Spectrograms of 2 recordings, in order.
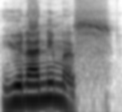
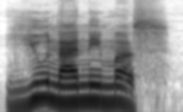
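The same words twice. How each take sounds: First: Said in the usual way. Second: "यूनानिमस" said very slowly with the y glide stressed; stretched "यूनानिमस". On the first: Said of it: "जैसे मैं बोलता हूँ". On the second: Shown as a demonstration. Teacher slowing the word for students. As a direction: draw it out to show the y sound. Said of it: "यू, य की sound आ रही है".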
